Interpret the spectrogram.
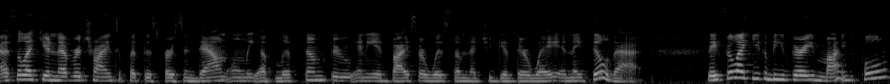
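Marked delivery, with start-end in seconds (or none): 7.1-8.9 voice cracking and breaking mid-line. Telling the listener how others see them, voice cracking. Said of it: "my voice is cracking".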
